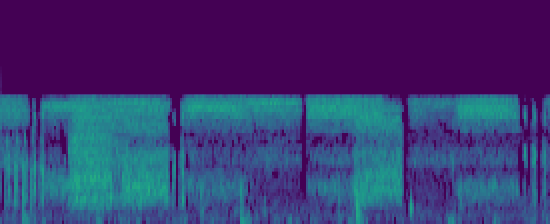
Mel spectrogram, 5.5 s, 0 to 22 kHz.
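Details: Six barn owlets in a nest being fed by a parent, recorded 2nd May 2020: long rasping, hissing snores, each about a second long, overlapping almost continuously with brief gaps.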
